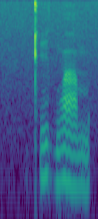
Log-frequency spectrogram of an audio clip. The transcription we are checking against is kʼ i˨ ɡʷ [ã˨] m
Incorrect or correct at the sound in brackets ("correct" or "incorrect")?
correct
